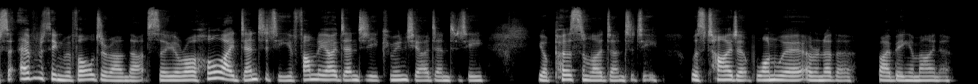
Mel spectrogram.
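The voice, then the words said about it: Lovely, enchanting accent. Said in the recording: “your accent to be lovely, bordering on enchanting ... just how exceedingly lovely your accent is”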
